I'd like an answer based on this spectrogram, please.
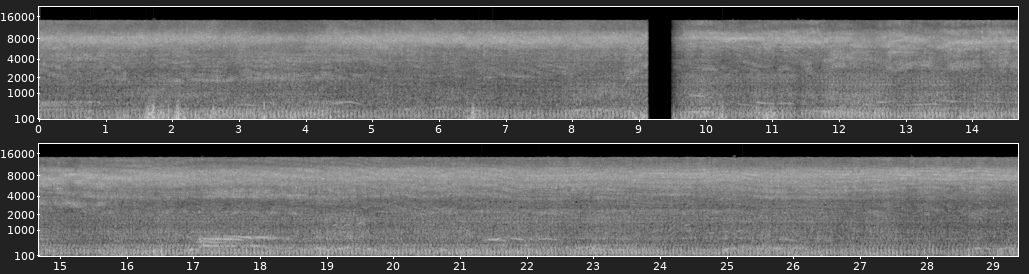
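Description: Small petrol engine running steadily to drive camel-shearing clippers, with a strong high hiss over it. The sound cuts out completely for a moment about nine seconds in.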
